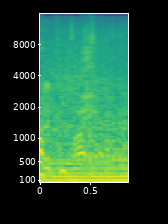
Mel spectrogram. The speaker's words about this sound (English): We've just walked out into the hangar. You can hear a Robinson helicopter, I think it is, taking off in the background.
